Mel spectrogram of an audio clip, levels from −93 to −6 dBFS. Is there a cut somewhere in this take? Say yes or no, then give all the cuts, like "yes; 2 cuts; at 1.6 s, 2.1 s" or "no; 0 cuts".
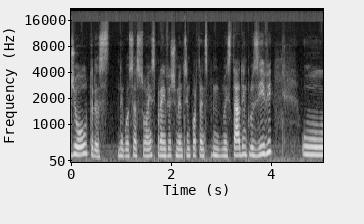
no; 0 cuts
